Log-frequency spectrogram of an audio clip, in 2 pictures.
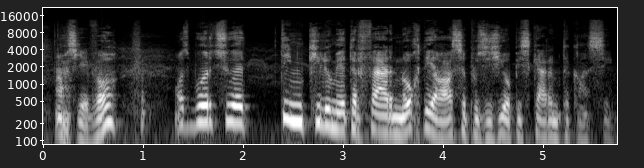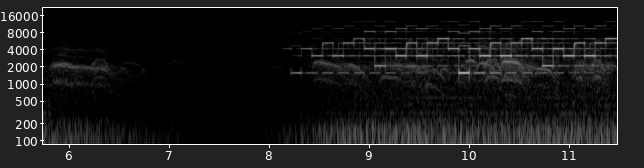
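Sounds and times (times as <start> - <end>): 
speech: 0.1 - 5.8
phone ringtone playing a repeating electronic melody: 8.2 - 11.4.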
